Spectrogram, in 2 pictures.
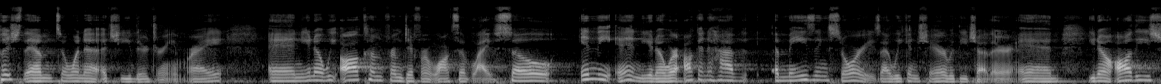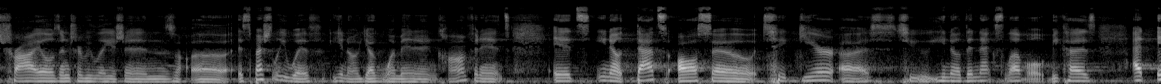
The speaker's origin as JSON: {"language": "English", "town": "Los Angeles", "region": "California", "country": "United States", "tie": "born or raised there", "said": "a young girl growing up in South Central"}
